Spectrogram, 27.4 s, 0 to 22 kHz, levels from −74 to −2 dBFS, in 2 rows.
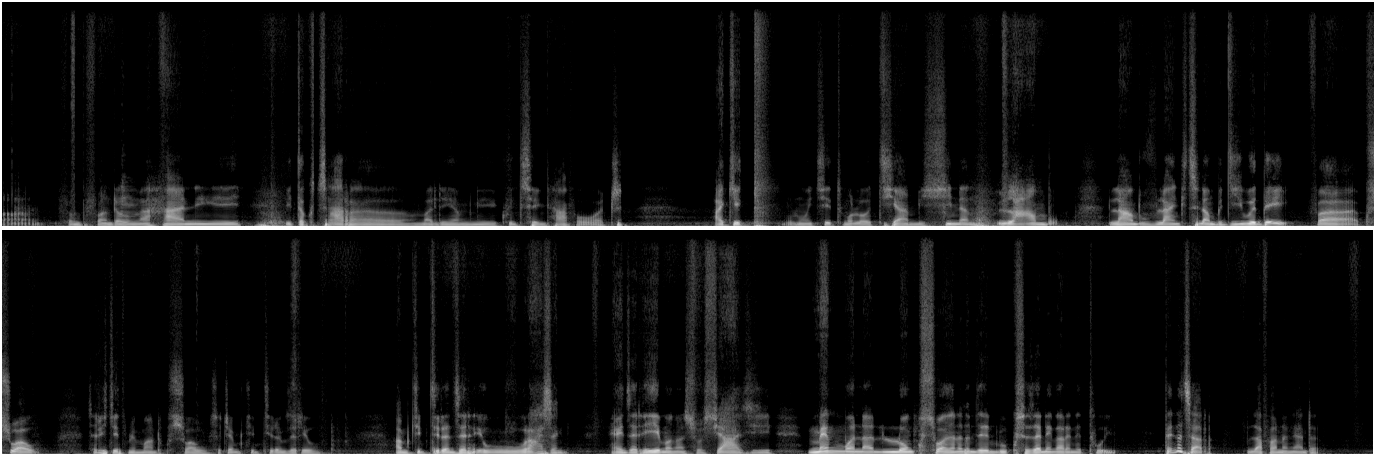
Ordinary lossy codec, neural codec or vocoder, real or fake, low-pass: none; autoencoder, 48 kHz, 32 numbers a frame, DAC-VAE, trained on Japanese speech; fake; none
